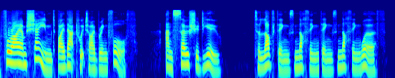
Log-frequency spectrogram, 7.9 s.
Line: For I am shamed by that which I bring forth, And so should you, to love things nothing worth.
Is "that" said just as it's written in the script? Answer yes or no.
yes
